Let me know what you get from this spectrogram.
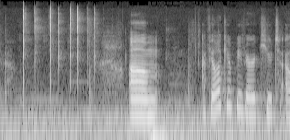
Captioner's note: pen clicking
